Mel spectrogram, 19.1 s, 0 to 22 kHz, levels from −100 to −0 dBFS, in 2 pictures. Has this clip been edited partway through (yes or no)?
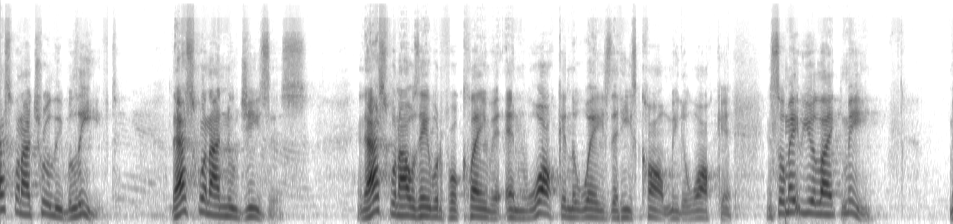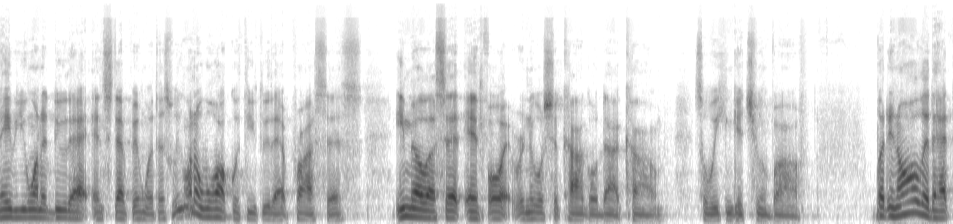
no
